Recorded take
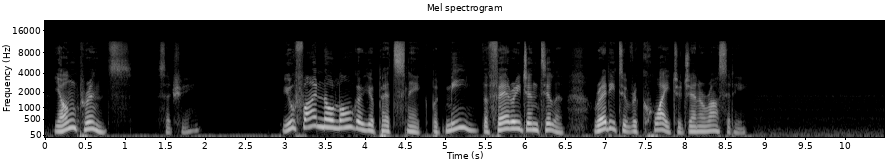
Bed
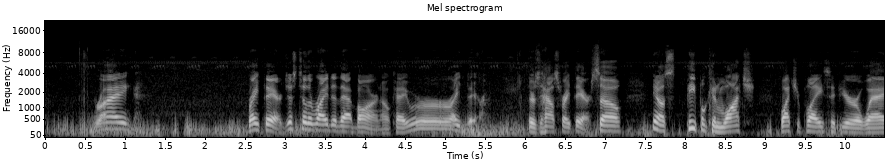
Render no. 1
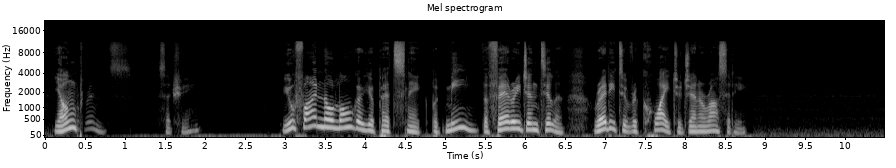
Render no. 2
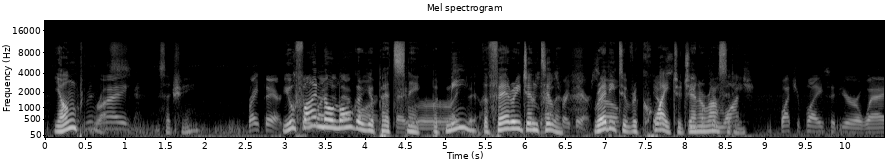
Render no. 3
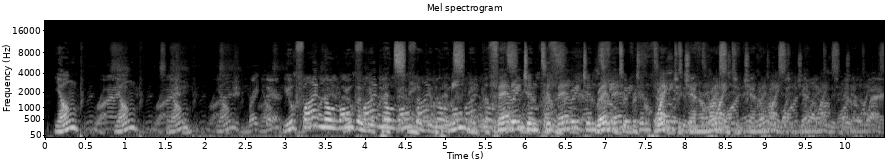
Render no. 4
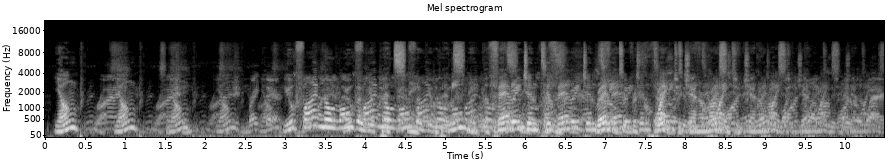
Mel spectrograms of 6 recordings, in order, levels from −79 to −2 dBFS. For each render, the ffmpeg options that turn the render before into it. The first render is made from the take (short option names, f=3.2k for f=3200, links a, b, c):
-filter_complex "[0:a]asplit=2[a][b];[a]atrim=end=0.46,asetpts=PTS-STARTPTS,afade=t=out:st=0.456:d=0.004:c=hsin[c];[b]atrim=start=0.46,asetpts=PTS-STARTPTS,afade=t=in:d=1.29[d];[c][d]concat=n=2:v=0:a=1"
-filter_complex "[1:a]volume=-13dB[a];[0:a][a]amix=inputs=2:normalize=0"
-filter_complex "[0:a]asplit=2[a][b];[b]adelay=16,volume=-5.5dB[c];[a][c]amix=inputs=2:normalize=0,aecho=1:1:740|1406|2005|2545|3030:0.631|0.398|0.251|0.158|0.1"
-af "volume=6.5dB"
